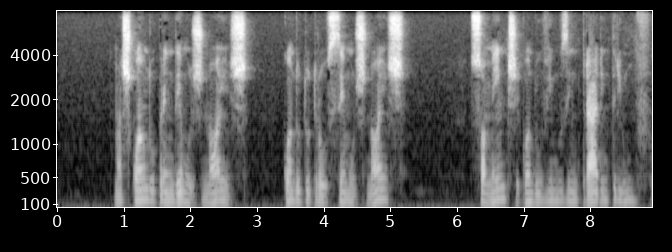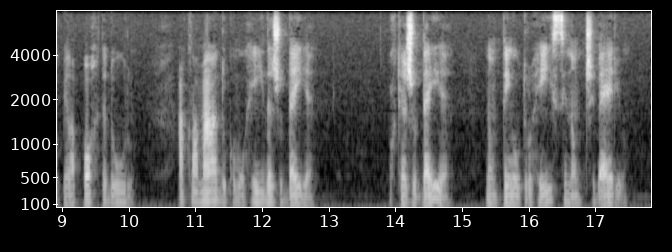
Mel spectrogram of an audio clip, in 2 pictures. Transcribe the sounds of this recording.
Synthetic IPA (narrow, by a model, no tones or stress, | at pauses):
mɐskwɐ̃nd̪ʊpɾẽnd̪ẽmʊznɔjs | kwɐ̃nd̪ʊt̪ut̪ɾowsẽmʊznɔjs | sɔmẽnt͡ʃɪkwɐ̃nd̪ʊvĩmʊzẽnt̪ɾaɾẽj̃t̪ɾiũfʊpelɐpɔχt̪ɐd̪owɾʊ | a̰klamad̪ʊkõmʊːhejd̪ɐʒud̪ɛjɐ | poɾkɪɐʒud̪ɛjɐ | nɐ̃w̃t̪ẽj̃owt̪ɾʊhejsɪnɐ̃w̃t͡ʃibɛɾiʊ̰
